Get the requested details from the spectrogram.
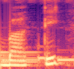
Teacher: huruf i kapital tinggi ke bawah pada silabil tertutup seperti kata batik ditutupi oleh konsonan k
